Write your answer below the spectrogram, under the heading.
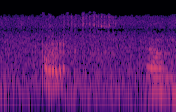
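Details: Pet cat indoors replying to its owner calling it: a brief falling meow, then a quieter drawn-out note, with the woman's voice calling nearby.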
